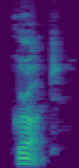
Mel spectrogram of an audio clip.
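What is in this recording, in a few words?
"grot", Australian English; pronunciations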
